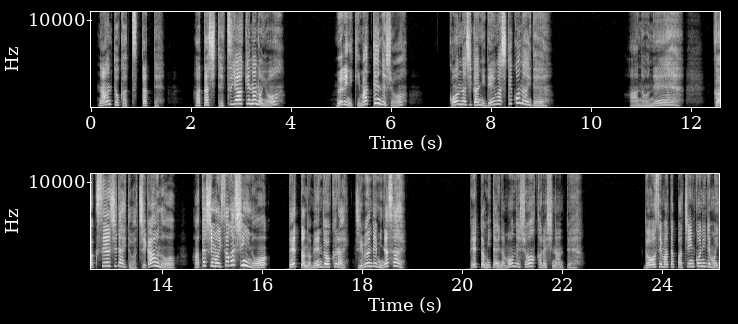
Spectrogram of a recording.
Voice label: セリフ 大人女性 怒り 強気 微照; 女友達

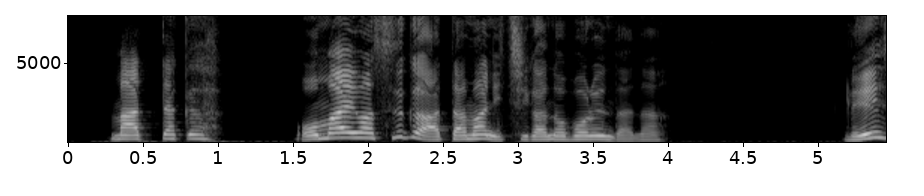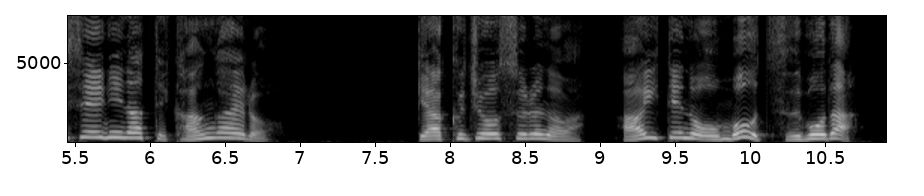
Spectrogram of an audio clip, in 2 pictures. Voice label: メガネ系少年

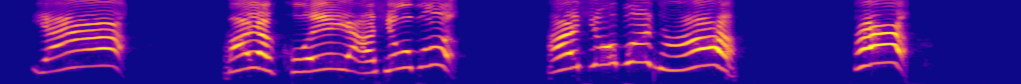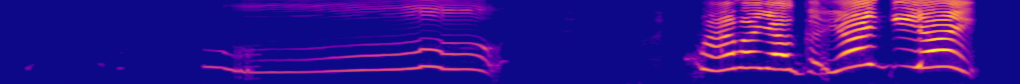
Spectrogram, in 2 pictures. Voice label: わがまま幼女

